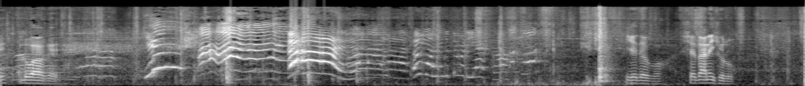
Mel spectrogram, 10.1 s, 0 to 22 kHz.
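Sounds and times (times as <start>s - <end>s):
children's voices: 0.0s - 7.0s
child shouting and squealing: 1.0s - 5.4s, 6.3s - 6.9s.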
